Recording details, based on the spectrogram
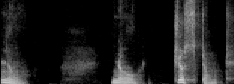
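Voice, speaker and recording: A woman's voice: extremely low pitch, animated, extremely slow, a little mellow, slightly rough, full character voice. A woman playing a grieving, angry father in a dramatic script read, confrontational and emphatic. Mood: outraged. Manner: confrontational, emphatic, pressing with questions.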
